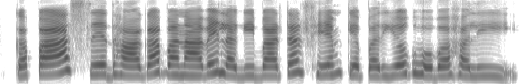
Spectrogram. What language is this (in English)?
Magahi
